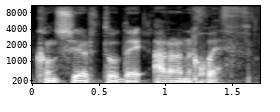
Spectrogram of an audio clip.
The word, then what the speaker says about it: Concierto de Aranjuez: And it's called Concierto de Aranjuez, I yes.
